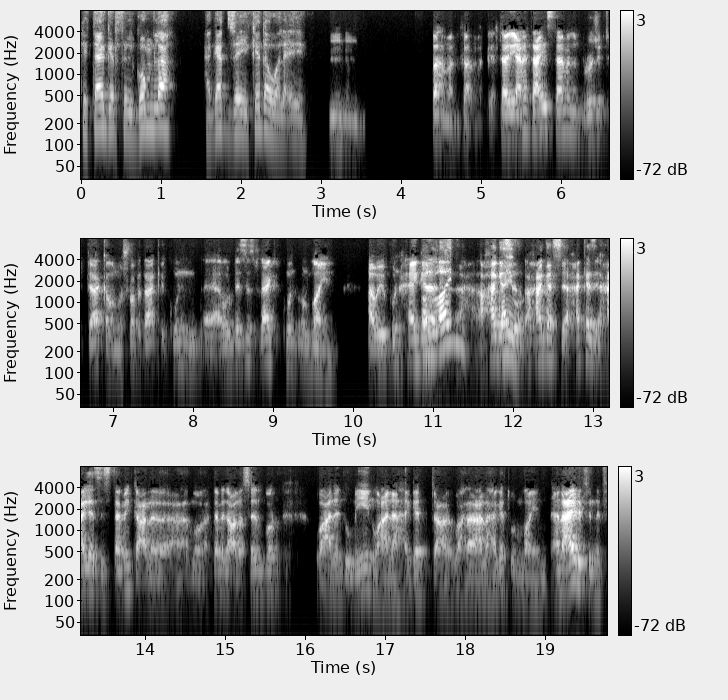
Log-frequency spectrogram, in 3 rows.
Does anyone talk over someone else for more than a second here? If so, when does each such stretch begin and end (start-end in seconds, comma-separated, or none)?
none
